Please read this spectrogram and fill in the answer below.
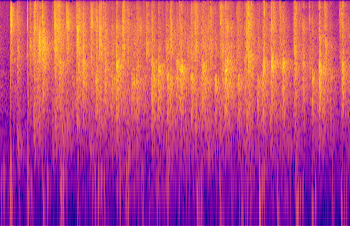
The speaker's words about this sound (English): So, thank you. Praise the Lord. Amen. Let's give him another hand clap.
